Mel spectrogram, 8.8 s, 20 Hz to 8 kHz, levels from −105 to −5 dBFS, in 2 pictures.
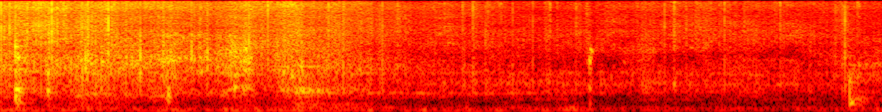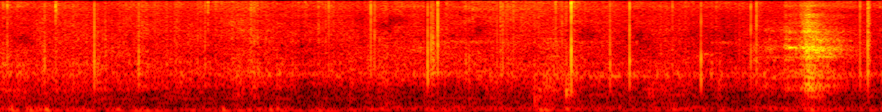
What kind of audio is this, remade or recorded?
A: remade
